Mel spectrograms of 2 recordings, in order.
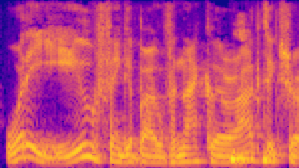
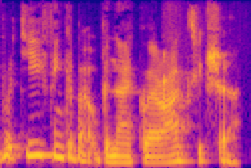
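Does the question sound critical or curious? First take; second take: critical; curious. First: It is asked in a pointed, critical tone. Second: It is asked in a plain, curious tone. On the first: The question is heard as an attack by a critic. The speaker calls it wrong. "because of tone in my head, I'm like" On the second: The question is a genuine invitation to talk. The speaker calls it right. "what you were saying is"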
